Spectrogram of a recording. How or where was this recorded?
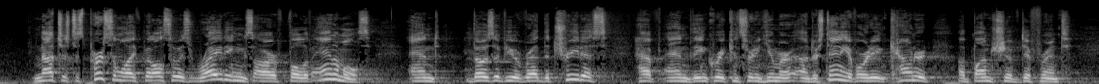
live audience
